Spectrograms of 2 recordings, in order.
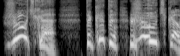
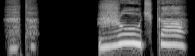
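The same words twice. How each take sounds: First: Very high, loud, stretched cries of bliss; blissful crying out. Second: High, drawn-out cry of suffering and joy; cracked, overwrought voice. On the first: Captain seeing the lost dog, blissful high shouts. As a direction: shout the name in childlike rapture. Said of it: "выкрикивал он блаженным голосом". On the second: Sick boy recognizing his lost dog, high overwrought cry. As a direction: let the voice crack with pained happiness. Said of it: "прокричал он вдруг надтреснутым от страдания и счастья голоском". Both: A narrator's reading.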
